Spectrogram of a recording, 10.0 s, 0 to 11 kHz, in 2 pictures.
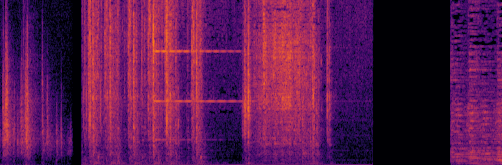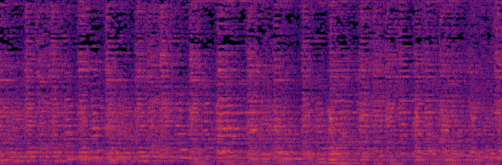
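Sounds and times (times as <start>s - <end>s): typewriter keys clattering: 0.0s - 3.4s
typewriter bell ringing: 1.3s - 3.3s.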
